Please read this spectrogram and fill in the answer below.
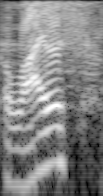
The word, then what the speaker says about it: Elias: My name is Elias, E-L-I-A-S, and I'm calling from Bank of Cardiff. Cardiff is spelled C-A-R-D-I-F-F, as in Frank.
